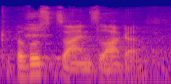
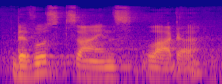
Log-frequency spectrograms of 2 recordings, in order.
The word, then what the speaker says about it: Bewusstseinslage: Bewusstseinslage. – Can you please repeat both pronunciations? – Oh, you nerd! Let's do it. – They're very slight variants. So, Bewusstseinslage and Bewusstseinslage.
